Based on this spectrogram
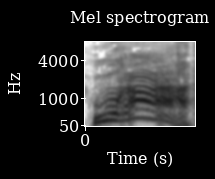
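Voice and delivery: high, loud cheering hurrah. A narrator's reading. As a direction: throw out a joyful cheer. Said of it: "riefen die beiden Gefährten".

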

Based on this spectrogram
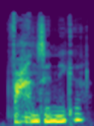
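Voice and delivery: whispered question to herself; dark whisper. A narrator's reading. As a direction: whisper it darkly, as if to yourself. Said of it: "flüsterte Georgine düster vor sich hin".

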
